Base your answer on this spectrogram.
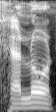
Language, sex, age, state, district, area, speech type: Santali, male, 18-30, West Bengal, Birbhum, rural, read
